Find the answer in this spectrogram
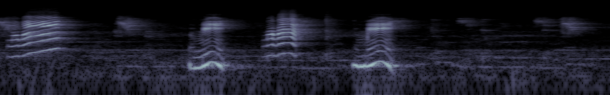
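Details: Indoor pet ringneck parakeet talking, said to say "Mitthu Mitthu": four short, strained, voice-like syllables. Each rises sharply and falls. Softer squeaky bits come between them in a quiet room.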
